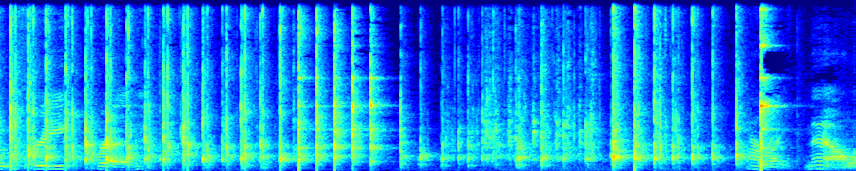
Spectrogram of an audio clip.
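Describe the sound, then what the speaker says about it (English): A spoon stirs gluten-free banana bread batter in a bowl, making a rapid, irregular series of light clinks and scrapes against the bowl that slow toward the end. "Start with a little well in the middle there and just start stirring around"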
